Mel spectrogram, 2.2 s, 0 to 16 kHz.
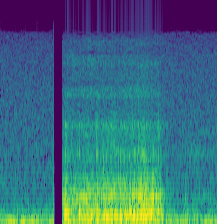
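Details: Adult snoring during sleep, recorded with the SnoreLab snore-tracking app on 2025/01/17: one low, rumbling snoring breath lasting about a second after a brief cut; snoring.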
